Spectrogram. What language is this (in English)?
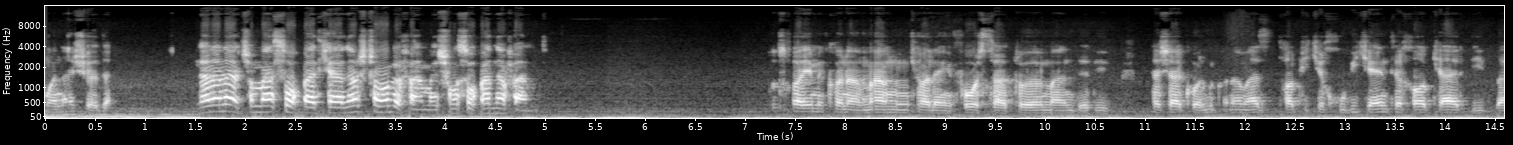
Persian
